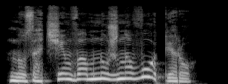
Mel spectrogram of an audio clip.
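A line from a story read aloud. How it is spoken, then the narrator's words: Dramatic exclamation. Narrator (Russian): воскликнул он, драматически ломая руки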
